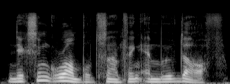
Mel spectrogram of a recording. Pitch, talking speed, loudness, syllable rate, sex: 125 Hz, 155 wpm, -18 LUFS, 5.2 syllables/s, male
